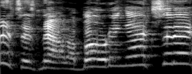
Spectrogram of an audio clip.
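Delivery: very high, badly done puppet-bear voice. Picturing a puppet version of a Richard Dreyfuss scene, bad Fozzie Bear impression. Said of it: "a horrible impersonation of Fozzie Bear".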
